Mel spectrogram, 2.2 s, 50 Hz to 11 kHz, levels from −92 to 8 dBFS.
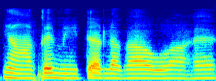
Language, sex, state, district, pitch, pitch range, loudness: Hindi, female, Haryana, Charkhi Dadri, 175 Hz, 170-175 Hz, -18 LUFS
